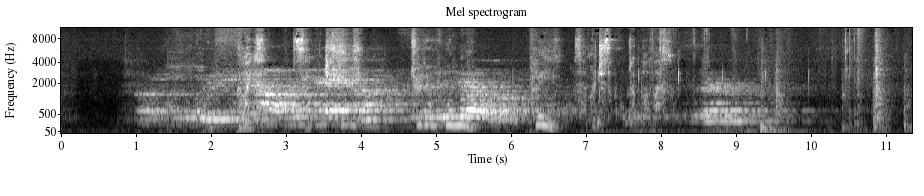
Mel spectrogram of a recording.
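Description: A woman speaks close by in a tense, hushed but animated voice.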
